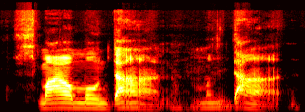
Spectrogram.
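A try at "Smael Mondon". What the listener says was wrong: Yeah, they say it's Smile, but it's like SMAEL.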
